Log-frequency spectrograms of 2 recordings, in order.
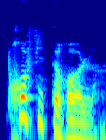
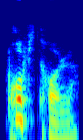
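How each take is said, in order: First: Every syllable is said, including the middle e. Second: It is said quickly with the middle e dropped.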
